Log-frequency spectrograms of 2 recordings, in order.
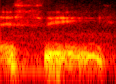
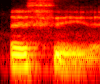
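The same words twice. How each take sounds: First: Breathy whisper to herself. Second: Said in the usual way. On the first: Real, not acted. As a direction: whisper it while searching the list. Scanning names in chat.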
